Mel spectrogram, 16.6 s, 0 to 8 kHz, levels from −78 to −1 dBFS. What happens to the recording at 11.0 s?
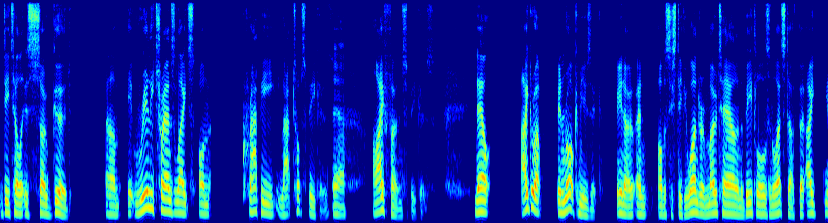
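Nothing goes wrong at 11.0 s: the audio carries on intact there, with only the normal band limit of call microphone processing, which leaves nothing above 8 kHz.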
